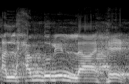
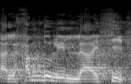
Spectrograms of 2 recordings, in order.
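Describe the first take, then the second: First: The vowel is pronounced in the majhool style. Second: The vowel is pronounced in the maroof style. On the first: The speaker calls it wrong. "इसको पढ़ देते हैं" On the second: The speaker calls it right. "अल्हम्दुलिल्लाहि पढ़ना चाहिए"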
